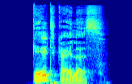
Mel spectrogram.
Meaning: strong/mixed nominative/accusative neuter singular of geldgeil
- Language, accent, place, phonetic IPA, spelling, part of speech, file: German, Germany, Berlin, [ˈɡɛltˌɡaɪ̯ləs], geldgeiles, adjective, De-geldgeiles.ogg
